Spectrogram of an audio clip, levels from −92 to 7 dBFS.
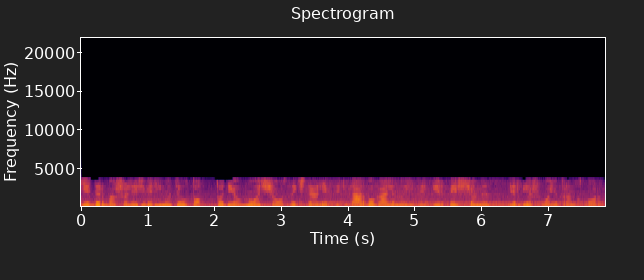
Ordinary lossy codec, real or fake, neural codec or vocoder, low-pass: MP3, 16 kbps; real; none; 3.6 kHz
